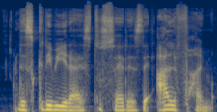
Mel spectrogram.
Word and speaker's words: Alfheim: Alfheim, Alfheim Elfheim, también pronúnciese, es la casa de los elfos claros.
